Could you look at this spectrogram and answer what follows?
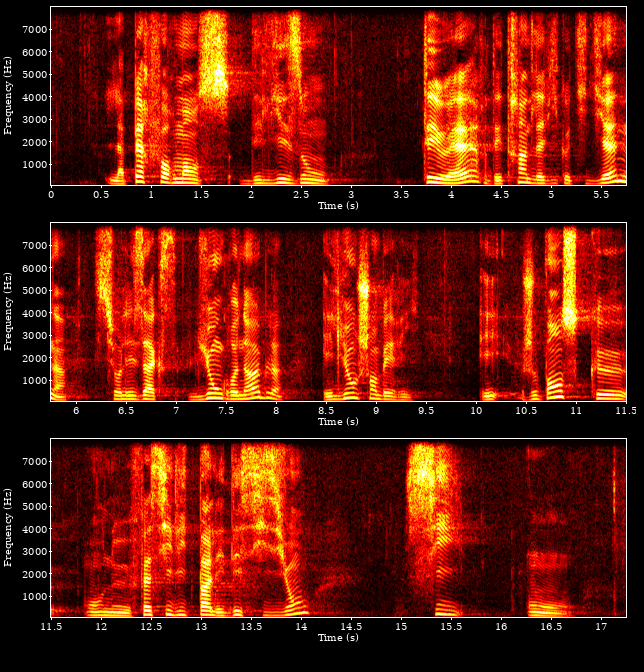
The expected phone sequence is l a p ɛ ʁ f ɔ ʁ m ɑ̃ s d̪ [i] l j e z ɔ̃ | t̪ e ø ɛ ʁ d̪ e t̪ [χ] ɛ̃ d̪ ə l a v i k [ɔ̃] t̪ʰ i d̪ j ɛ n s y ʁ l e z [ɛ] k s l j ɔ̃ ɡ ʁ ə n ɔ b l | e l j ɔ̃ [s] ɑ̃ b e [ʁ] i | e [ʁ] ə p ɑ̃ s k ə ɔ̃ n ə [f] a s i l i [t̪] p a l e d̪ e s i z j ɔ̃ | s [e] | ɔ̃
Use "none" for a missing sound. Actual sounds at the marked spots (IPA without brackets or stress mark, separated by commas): e, χ, ɔ, a, ʃ, ʁ, ʒ, f, t̪, i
